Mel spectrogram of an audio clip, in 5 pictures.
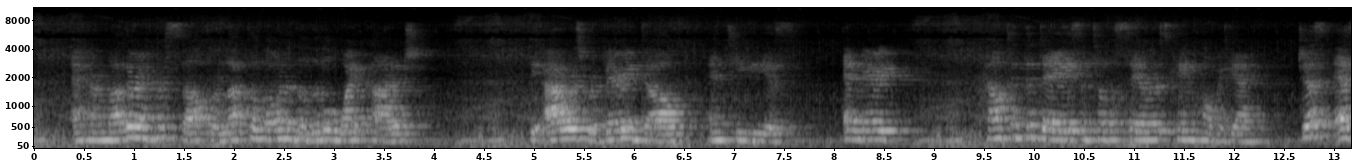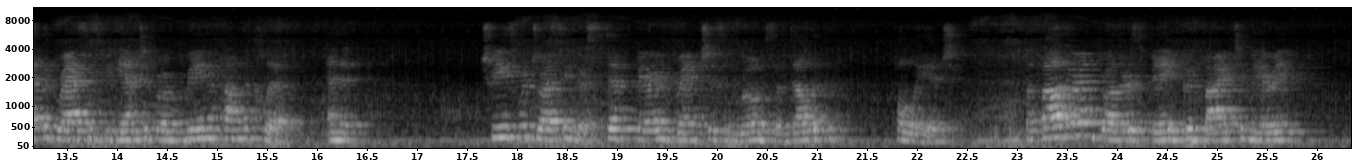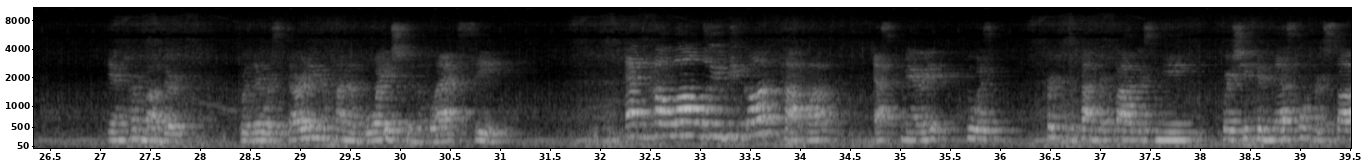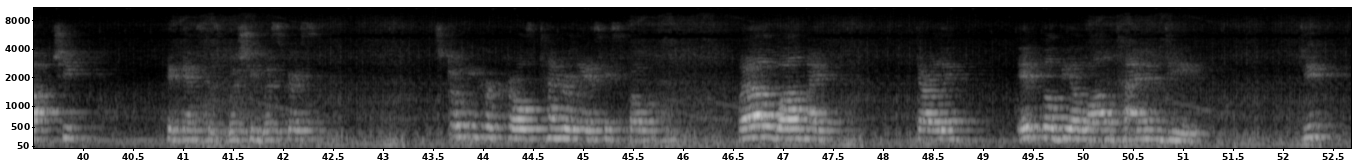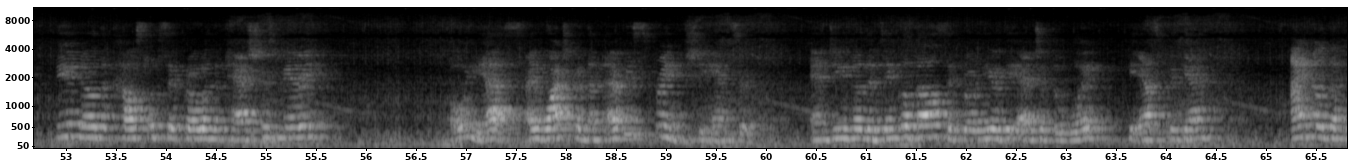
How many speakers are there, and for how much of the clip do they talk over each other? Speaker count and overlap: one, no overlap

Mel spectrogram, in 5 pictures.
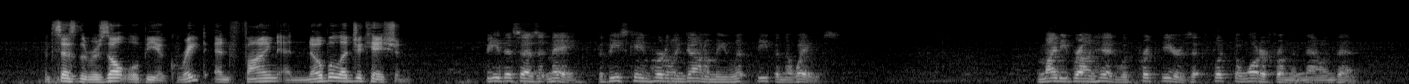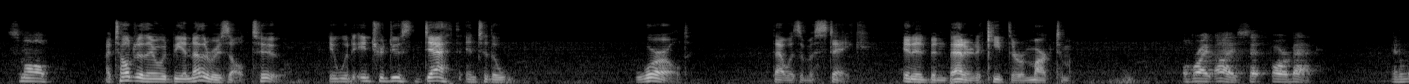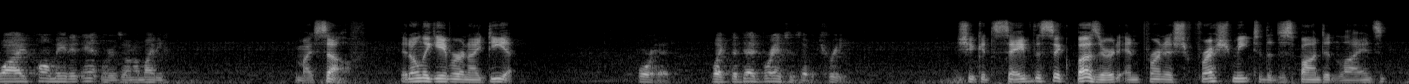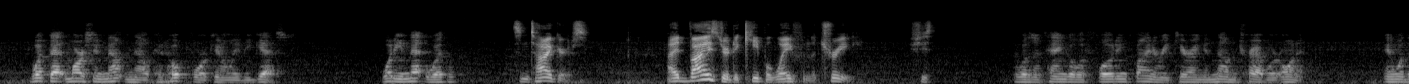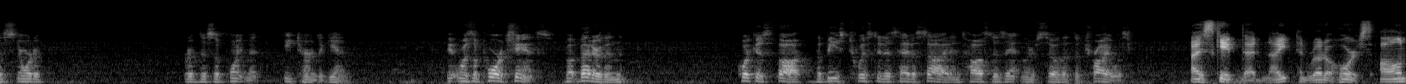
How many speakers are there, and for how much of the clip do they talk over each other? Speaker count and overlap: two, no overlap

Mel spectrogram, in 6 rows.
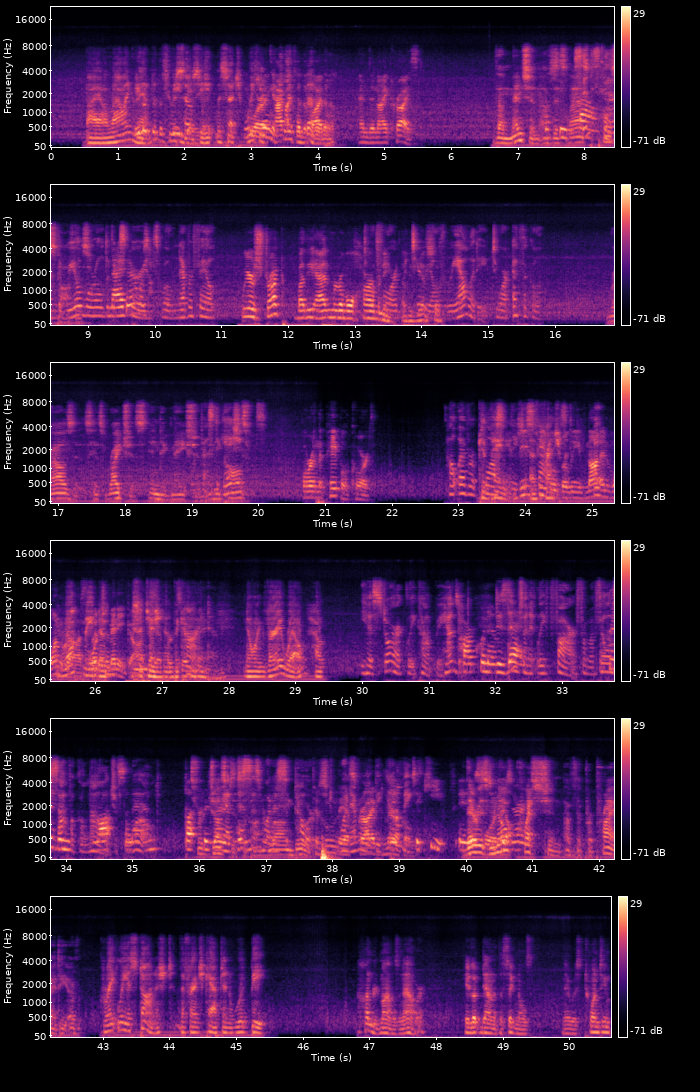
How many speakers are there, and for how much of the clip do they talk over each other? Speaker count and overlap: seven, about 43%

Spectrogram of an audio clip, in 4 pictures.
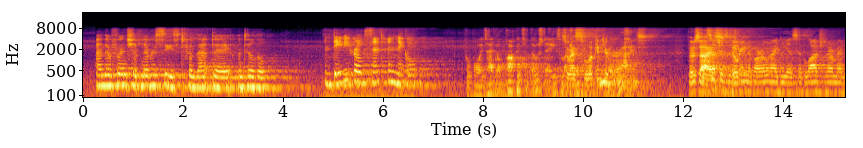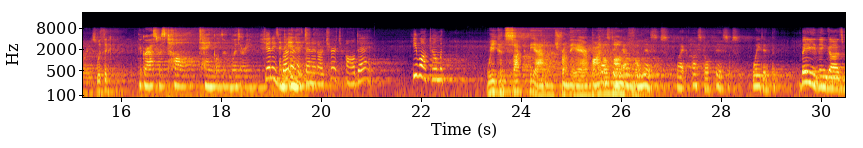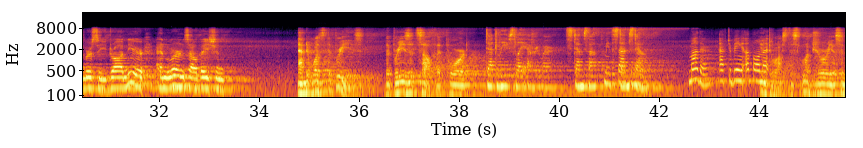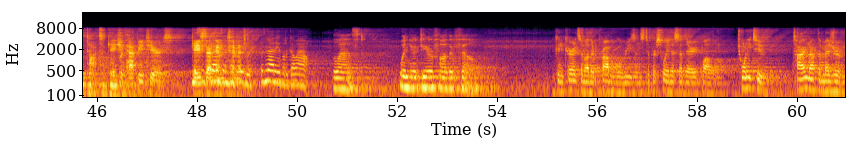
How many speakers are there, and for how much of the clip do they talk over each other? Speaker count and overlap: ten, about 12%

